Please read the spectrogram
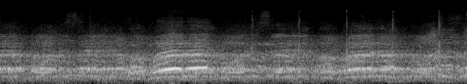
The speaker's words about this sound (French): Cette zone verte où les Irakiens ne peuvent entrer depuis 2003, ils y pénètrent. Une foule immense de manifestants excédés par les tergiversations du Parlement qui n'arrivent pas à voter les réformes qu'ils demandent depuis des mois.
